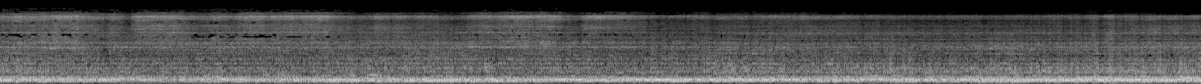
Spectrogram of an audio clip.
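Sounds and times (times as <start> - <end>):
steel wheels rumbling on rails: 0.0 - 12.0.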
